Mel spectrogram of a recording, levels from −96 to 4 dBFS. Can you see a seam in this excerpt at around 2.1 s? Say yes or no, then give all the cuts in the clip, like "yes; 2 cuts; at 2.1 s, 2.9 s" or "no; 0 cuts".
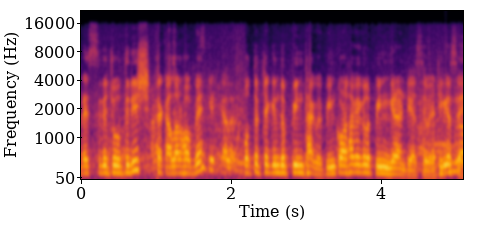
yes; 2 cuts; at 1.0 s, 2.1 s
